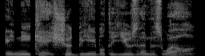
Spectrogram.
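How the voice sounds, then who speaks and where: A man's voice: on the low side, very animated, moderate pace, breathy edge. A man voicing an earnest, considerate supply convoy worker in an English-language video game. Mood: earnest, grateful.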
